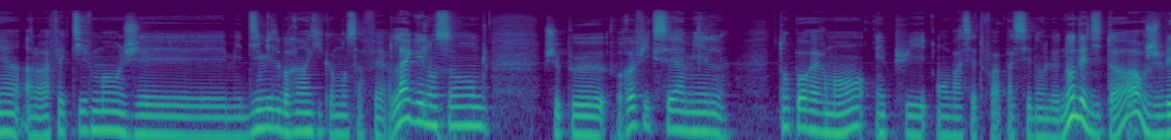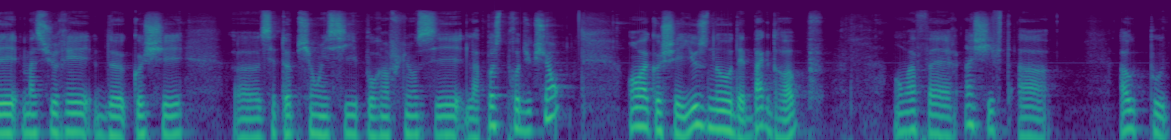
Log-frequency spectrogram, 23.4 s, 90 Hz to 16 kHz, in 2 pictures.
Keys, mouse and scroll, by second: 2.2 click, 8.0 click.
